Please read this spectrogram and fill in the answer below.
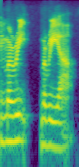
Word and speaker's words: Marija: The J is silent. Okay, Maria.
